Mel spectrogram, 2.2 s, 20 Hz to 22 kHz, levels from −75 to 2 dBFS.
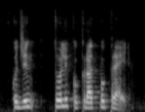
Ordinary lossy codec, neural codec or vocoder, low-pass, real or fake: Opus, 16 kbps; vocoder, 44.1 kHz, 128 mel bands, Pupu-Vocoder; 14.4 kHz; fake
